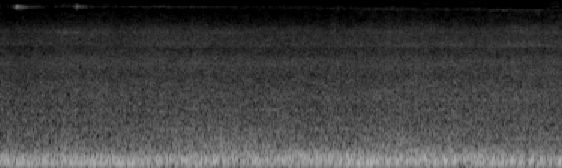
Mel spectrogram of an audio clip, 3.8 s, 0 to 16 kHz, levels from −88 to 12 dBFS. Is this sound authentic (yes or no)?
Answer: no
